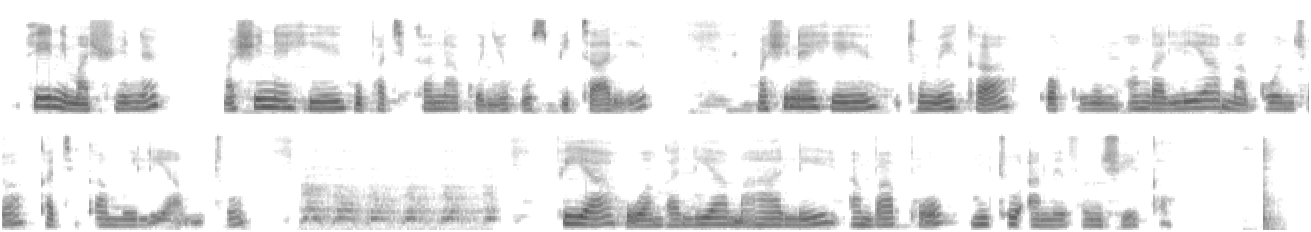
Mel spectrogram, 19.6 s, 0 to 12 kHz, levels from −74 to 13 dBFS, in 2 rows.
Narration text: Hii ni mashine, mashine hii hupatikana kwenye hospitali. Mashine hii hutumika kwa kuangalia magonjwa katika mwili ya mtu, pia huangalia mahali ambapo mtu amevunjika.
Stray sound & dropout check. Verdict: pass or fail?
fail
